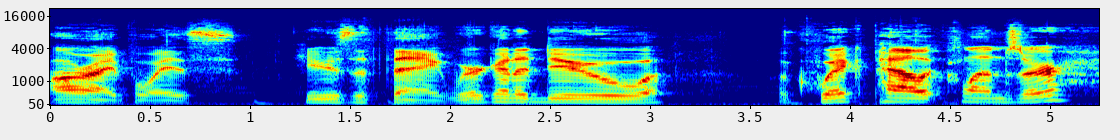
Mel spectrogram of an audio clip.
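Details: Adult male speaker; normal voice.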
